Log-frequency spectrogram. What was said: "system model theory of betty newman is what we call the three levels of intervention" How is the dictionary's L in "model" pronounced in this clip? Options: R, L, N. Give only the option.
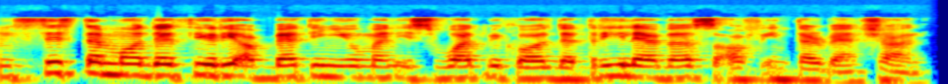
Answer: L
